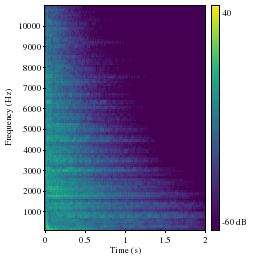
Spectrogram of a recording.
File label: Anvil Item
